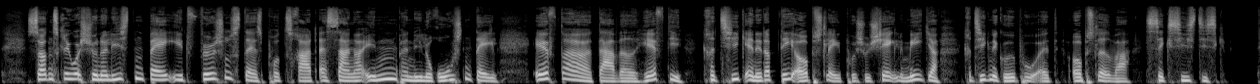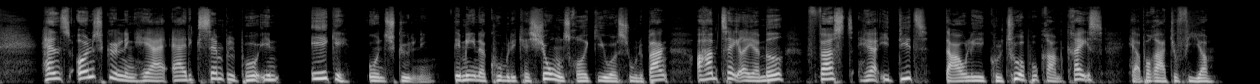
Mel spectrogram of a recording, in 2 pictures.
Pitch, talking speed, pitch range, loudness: 185 Hz, 145 wpm, 155-220 Hz, -19 LUFS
